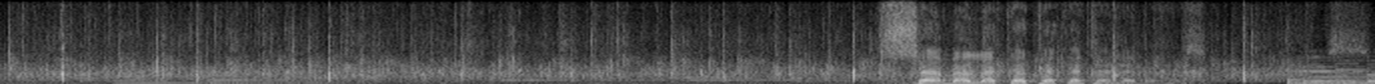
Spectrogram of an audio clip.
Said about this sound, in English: What a joy. What a joy. If that hand clap is going for Jesus, do it better.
